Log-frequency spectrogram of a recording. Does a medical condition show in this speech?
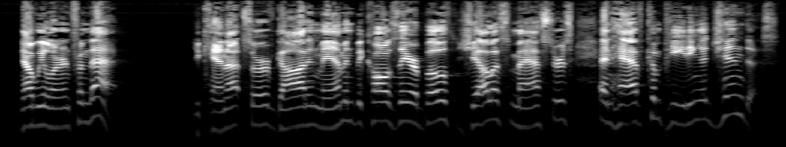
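No.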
